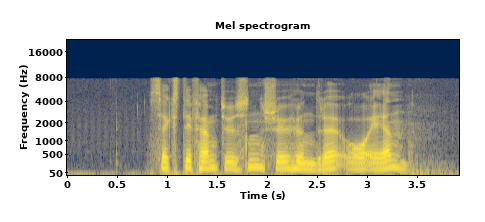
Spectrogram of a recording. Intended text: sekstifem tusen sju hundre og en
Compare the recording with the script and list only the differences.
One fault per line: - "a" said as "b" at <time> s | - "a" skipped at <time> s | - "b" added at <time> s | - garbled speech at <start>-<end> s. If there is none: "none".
none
